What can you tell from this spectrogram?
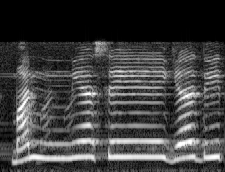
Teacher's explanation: ಮನ್ಯಸೆ ಮೇಲೆ ಆಘಾತ ಯದಿ ಎರಡು ರಸ್ವ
